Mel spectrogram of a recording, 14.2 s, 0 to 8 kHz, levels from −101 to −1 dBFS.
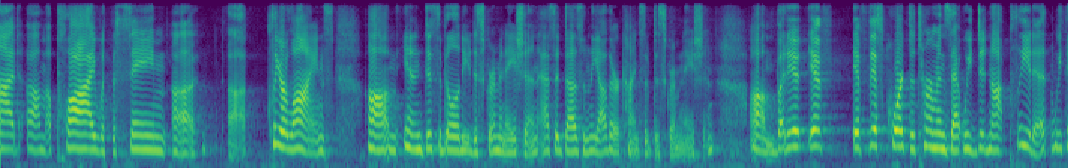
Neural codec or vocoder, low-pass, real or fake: codec, 24 kHz, 3.1 kbps, DualCodec; 7.2 kHz; fake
